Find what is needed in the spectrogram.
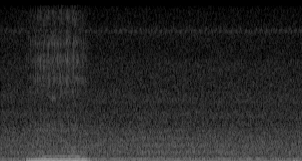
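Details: Pet snoring: one loud, low, rumbling snore lasting a little over a second, then quiet breathing in a small room.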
